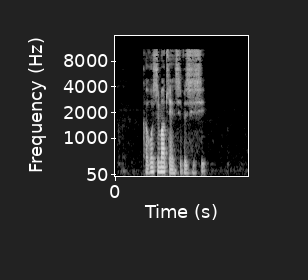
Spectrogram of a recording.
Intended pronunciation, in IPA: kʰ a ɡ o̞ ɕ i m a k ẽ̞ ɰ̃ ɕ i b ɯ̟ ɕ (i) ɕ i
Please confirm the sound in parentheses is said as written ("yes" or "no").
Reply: yes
